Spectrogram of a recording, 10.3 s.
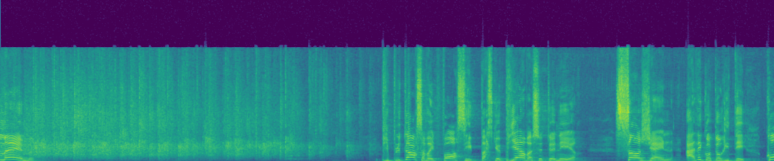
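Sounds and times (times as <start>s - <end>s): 
speech: 0.0s - 0.6s, 5.2s - 10.3s
audience applauding in church: 0.0s - 5.1s.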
